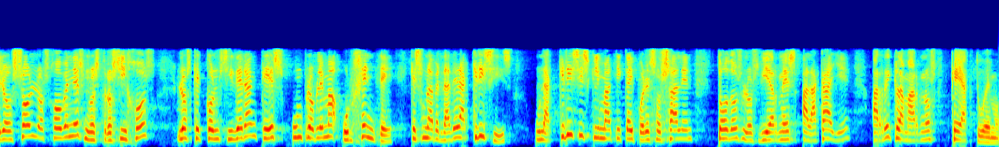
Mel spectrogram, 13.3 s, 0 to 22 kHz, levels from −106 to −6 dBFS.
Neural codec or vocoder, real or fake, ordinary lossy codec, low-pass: none; real; AAC, 32 kbps; 5.4 kHz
